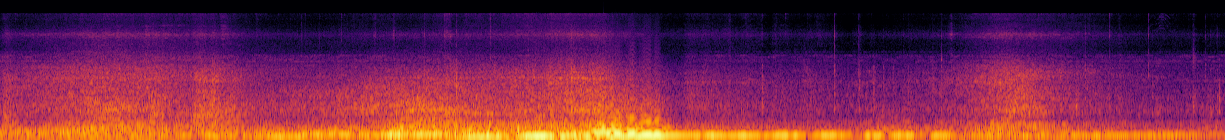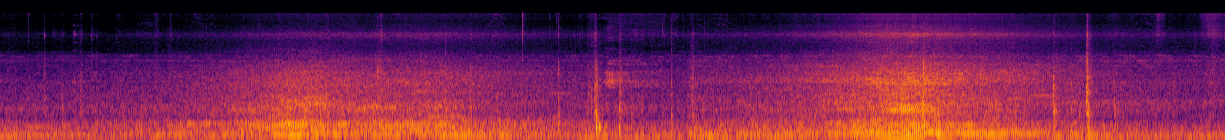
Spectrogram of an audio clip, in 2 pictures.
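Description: Motorcycle engine noise that climbs in pitch to a loud rev about eight seconds in and cuts off sharply. It is followed by a steadier engine note and several later swells and fades, like machines passing by.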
